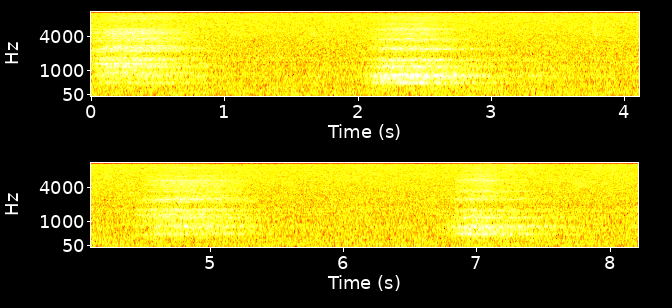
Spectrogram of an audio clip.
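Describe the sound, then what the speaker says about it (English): Four slow, evenly spaced breaths blown into a phone microphone for a breath-measuring app, each a soft rushing puff over a quiet, hissy background. "I'm going to try my breath again."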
